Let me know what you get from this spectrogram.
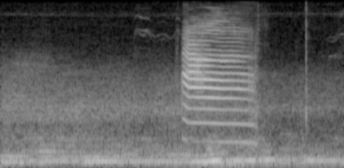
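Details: House cat producing a single sustained meow of about one second that starts slightly higher and settles, with faint low room rumble and a brief tap afterward.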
